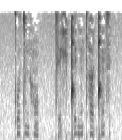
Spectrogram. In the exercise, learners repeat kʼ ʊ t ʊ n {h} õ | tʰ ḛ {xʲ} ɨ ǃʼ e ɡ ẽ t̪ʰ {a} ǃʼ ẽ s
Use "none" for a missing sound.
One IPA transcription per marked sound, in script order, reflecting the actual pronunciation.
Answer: h, xʲ, ɐ

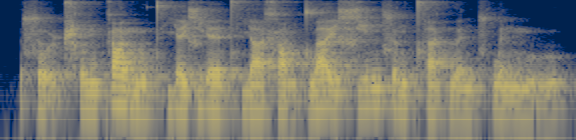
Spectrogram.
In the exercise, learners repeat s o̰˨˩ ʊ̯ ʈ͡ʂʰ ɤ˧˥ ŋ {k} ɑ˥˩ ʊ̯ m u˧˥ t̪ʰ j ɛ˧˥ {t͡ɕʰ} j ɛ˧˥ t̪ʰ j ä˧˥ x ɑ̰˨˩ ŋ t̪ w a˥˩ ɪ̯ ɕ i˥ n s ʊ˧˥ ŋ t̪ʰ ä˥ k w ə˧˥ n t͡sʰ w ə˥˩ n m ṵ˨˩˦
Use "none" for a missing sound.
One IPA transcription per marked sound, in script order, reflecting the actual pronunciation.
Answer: k, ɕ

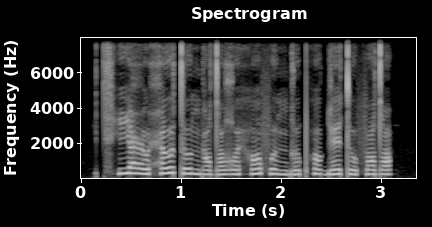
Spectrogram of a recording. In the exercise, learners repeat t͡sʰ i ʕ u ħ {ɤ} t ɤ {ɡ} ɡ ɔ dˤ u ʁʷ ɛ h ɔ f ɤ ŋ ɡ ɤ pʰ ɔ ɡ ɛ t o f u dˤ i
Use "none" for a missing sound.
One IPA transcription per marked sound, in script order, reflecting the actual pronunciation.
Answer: ɤ, ŋ

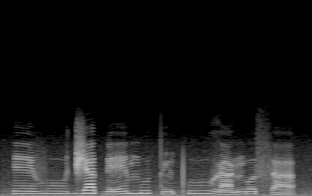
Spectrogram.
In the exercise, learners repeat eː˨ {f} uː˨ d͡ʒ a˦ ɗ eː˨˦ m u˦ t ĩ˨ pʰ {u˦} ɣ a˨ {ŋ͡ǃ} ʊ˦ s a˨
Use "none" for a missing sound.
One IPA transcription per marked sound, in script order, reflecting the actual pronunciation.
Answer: v, uː˦, ŋ

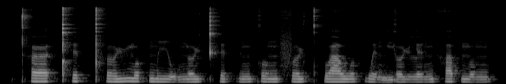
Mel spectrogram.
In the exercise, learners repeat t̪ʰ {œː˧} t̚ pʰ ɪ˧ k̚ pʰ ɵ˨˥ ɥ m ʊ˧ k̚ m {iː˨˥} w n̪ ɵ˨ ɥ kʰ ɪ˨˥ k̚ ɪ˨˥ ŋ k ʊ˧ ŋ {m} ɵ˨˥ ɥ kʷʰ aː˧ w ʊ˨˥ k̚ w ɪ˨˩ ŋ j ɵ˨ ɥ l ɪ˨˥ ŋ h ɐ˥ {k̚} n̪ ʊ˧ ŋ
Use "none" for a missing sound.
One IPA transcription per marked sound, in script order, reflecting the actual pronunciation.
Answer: œː˨, iː˨˩, f, p̚

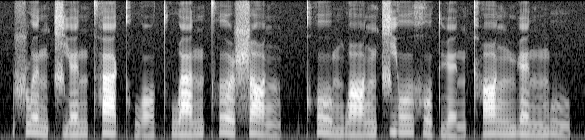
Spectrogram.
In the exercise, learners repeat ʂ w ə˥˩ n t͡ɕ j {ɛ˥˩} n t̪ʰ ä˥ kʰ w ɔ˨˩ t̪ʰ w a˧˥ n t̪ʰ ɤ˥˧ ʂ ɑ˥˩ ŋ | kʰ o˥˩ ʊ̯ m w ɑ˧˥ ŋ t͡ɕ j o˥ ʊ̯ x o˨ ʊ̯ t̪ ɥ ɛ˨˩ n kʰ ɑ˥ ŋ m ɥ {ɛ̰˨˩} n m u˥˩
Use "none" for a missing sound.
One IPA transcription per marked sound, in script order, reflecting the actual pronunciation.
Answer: ɛ˧˥, ɛ˥˧

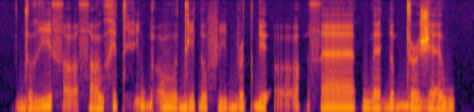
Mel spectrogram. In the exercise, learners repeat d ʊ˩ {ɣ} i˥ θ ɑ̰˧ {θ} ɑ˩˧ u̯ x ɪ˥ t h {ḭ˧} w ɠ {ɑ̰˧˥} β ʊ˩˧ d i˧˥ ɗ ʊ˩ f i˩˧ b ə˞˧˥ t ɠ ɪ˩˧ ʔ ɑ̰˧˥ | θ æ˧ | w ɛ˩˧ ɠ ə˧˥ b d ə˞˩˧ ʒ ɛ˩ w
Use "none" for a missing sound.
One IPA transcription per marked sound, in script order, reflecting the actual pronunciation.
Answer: ɣ, θ, ḭ˥, ɑ̰˧˥

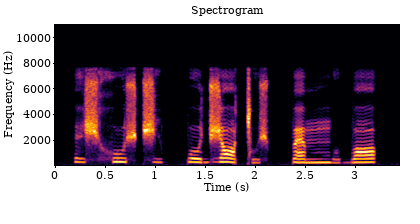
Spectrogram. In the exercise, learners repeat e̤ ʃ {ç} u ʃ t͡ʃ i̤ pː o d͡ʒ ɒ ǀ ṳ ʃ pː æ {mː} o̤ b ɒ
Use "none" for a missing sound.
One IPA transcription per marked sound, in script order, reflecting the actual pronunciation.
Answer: x, mː

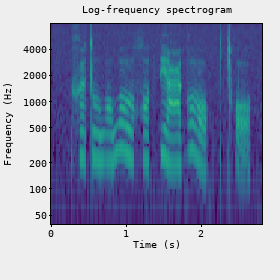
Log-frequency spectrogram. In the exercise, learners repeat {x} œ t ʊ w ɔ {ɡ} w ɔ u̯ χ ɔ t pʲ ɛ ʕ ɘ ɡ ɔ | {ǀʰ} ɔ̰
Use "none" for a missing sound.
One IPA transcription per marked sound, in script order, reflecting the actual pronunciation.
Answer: x, none, ǀʰ

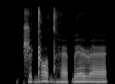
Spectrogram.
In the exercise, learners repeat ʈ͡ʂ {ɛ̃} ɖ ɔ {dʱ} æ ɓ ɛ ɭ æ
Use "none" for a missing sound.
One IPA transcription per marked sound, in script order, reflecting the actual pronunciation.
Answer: ɛ, dʱ

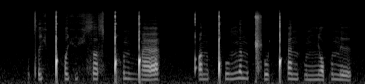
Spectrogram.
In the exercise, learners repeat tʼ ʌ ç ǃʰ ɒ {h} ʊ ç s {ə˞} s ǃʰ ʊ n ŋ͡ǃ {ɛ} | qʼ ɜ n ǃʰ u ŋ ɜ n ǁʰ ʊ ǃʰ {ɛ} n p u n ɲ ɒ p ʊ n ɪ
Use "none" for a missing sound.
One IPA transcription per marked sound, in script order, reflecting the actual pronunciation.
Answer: ç, ʌ, æ, æ

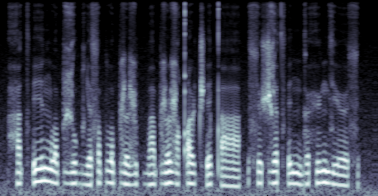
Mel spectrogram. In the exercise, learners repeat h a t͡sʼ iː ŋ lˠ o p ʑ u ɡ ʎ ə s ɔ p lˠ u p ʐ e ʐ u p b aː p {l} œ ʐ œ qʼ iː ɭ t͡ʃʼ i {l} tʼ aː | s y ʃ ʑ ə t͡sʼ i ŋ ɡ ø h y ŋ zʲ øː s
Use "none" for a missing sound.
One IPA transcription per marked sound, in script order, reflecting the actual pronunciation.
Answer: ʐ, l

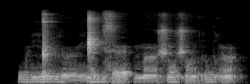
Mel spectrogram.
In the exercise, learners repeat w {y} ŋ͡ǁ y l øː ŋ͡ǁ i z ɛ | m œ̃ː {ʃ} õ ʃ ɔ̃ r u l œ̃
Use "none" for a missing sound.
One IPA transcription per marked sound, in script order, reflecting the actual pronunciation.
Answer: y, ʃ

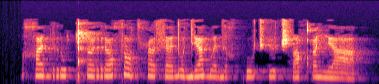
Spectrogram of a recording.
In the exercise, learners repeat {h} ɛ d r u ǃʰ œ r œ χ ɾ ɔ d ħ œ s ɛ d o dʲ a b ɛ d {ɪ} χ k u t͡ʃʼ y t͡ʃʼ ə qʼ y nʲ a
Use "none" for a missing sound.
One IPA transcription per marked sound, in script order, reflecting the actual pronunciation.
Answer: χ, i

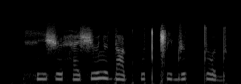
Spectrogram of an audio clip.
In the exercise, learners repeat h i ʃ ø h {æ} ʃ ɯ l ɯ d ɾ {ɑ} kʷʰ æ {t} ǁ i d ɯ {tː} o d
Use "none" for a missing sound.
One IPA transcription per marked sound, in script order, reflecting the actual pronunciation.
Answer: æ, ɑ, t, tː

